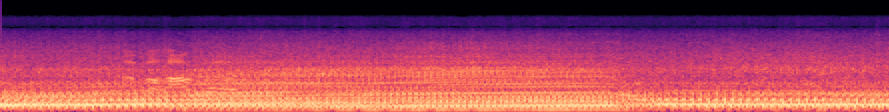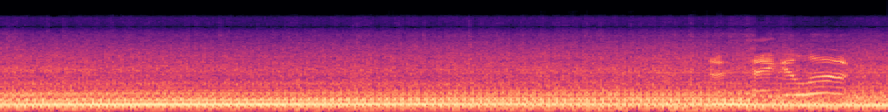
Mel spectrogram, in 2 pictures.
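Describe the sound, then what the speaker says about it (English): Hot rod roadster on new bias-ply tires and steel wheels, its engine droning loudly at steady revs with a shift in pitch partway through, heard from inside the car while driving. "I love the sound of a hot rod."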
